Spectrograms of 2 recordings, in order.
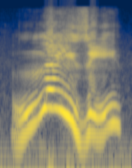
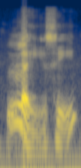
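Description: First: LAZY high, drawn out and rising; LAZY as an outraged high question; indignant echo. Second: LAZY as a rising question; questioning echo. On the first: Insulted coach throwing LAZY back at Toby, indignant. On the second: Insulted coach repeating LAZY to Toby, questioning. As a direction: echo LAZY in disbelief, pitch swinging up at the end. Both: A narrator's reading.

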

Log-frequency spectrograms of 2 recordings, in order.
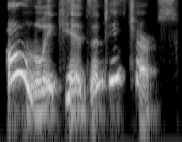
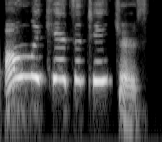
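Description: First: Much higher with rising end; high child voice. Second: Put-on much higher, sing-song kid rule; high child voice. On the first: Acted. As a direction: repeat the rule in the kid's voice again. Child voice repeating the rule. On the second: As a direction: chant it like a bossy little kid.

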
